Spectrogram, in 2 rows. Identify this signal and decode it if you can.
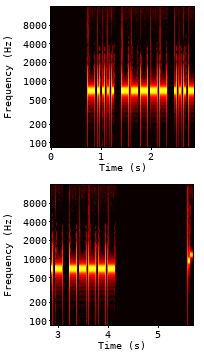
Morse code, heard as a keyed tone, about 25 wpm, 700 Hz. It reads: 6030
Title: Numbers - 4-Digit 25wpm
